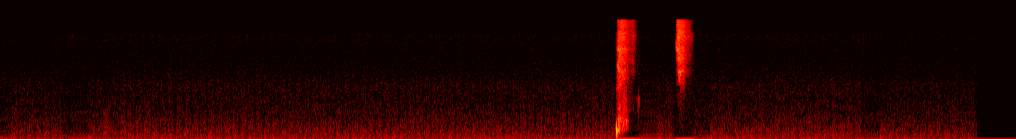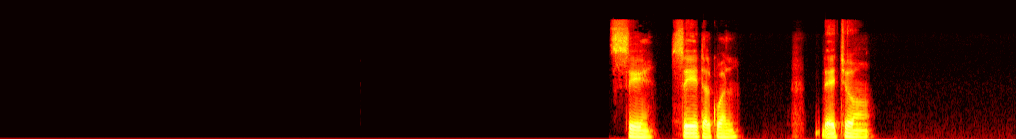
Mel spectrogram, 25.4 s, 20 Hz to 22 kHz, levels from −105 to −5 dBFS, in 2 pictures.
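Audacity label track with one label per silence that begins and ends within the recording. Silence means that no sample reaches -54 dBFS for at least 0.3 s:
7.930000	8.450000	silence
8.620000	20.320000	silence
21.950000	22.590000	silence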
